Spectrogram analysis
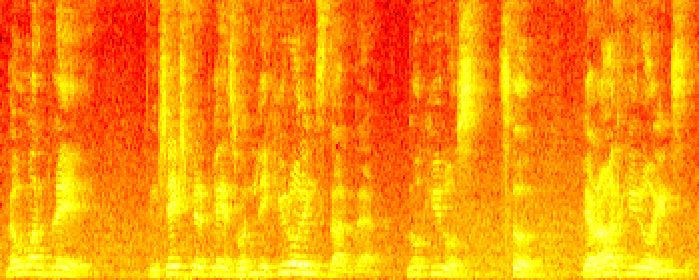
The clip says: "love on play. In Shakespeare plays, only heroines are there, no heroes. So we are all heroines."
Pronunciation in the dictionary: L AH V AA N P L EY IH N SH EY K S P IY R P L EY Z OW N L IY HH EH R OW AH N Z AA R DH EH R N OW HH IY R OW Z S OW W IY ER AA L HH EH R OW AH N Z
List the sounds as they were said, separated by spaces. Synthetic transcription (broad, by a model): L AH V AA N P L EY IH N SH EY K S P IY R P L EY S OW N L IY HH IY R OW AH N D AA R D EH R N OW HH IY R OW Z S OW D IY ER AA L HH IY R OW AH N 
